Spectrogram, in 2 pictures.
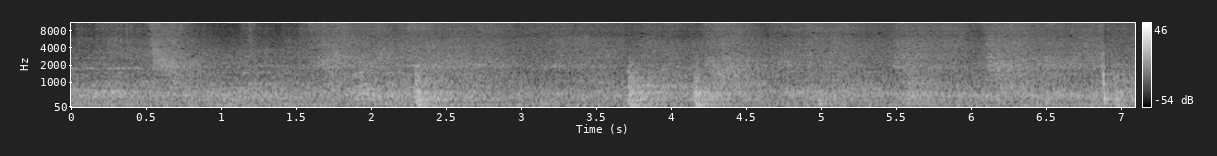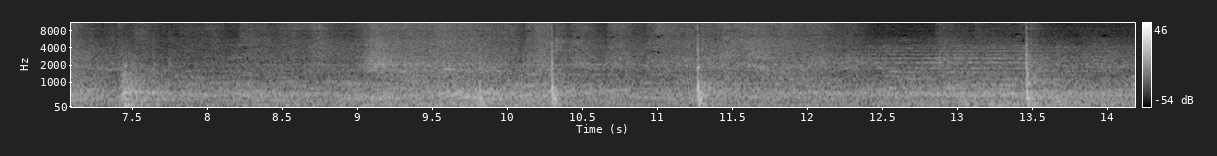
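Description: Machete (golok) chopping through a tuna head into a wooden chopping block: about eight sharp, loud chops at irregular intervals over a steady background of voices and music.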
